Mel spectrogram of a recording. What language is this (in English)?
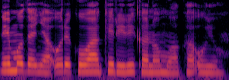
Kikuyu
